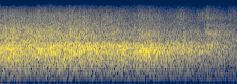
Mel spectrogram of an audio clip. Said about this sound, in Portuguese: Uma salva de palmas para as nossas crianças.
